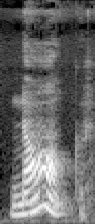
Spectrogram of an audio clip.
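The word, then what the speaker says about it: knock: नॉट, न्यू, नॉक। WR में W silent है, हम सिर्फ R को यूज़ करते हैं।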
